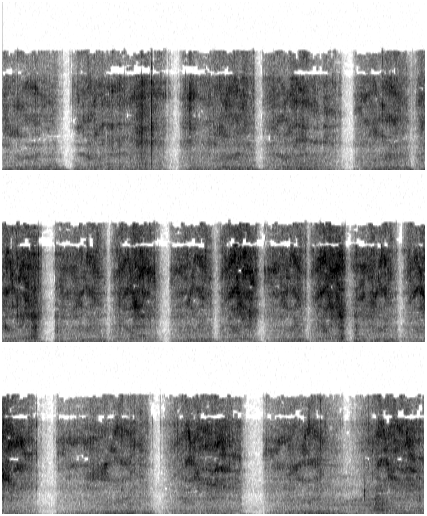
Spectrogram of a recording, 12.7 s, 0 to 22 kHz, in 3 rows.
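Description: Knife blade of 440C steel stroked back and forth across a very coarse, cheap sharpening stone, a gritty scrape on each pass, about one to two passes a second with short breaks between. It is early in the sharpening, before a burr has formed.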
